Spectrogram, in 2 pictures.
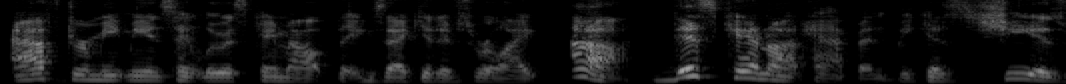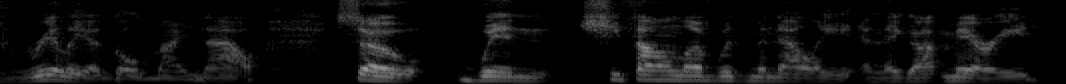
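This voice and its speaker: A man's voice: mid-range voice, animated, normal speed. A man hosting a casual film history chat, telling anecdotes in a gossipy, conversational way. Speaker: podcast host.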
